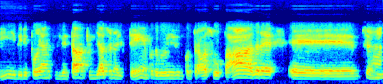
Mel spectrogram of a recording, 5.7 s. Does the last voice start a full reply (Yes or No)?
Yes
